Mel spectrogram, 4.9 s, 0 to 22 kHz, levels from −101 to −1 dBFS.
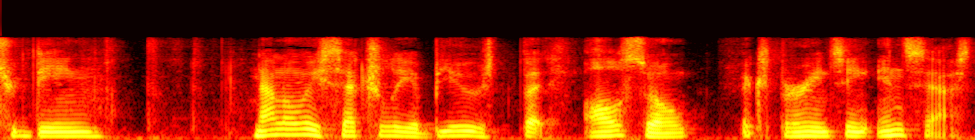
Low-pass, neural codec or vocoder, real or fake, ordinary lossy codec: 7.2 kHz; codec, 24 kHz, 0.9 kbps, WavTokenizer, medium speech release version 2; fake; MP3, 64 kbps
